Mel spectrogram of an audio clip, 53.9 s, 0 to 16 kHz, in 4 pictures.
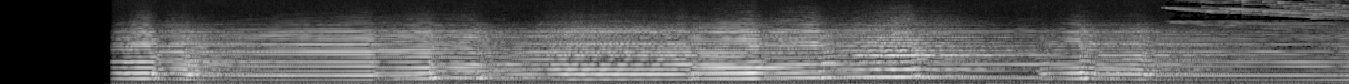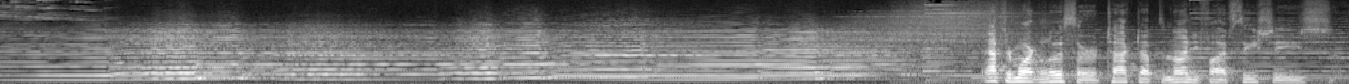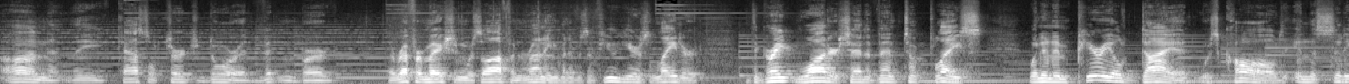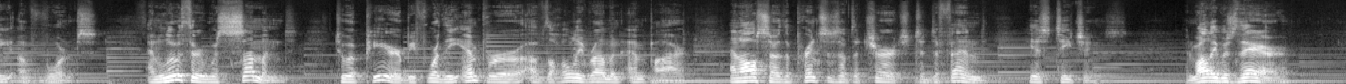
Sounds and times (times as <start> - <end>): Violin, fiddle: 1.1 - 53.9.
